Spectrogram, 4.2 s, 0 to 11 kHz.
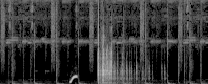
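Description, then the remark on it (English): Dice rolled for an attack in a game rattle and clatter across a hard surface in a quick run of sharp clicks, with a brief squeak partway through and a louder knock as the other die strikes one showing a 20. “Okay, that was 100% on the dice, a 20, and then the other die just slapped it.”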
